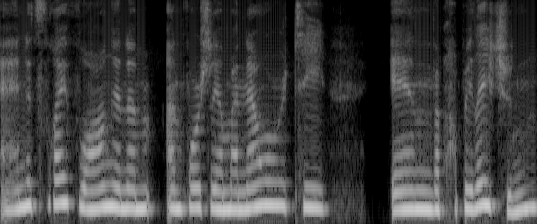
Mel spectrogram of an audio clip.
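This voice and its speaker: Quiet and fairly quick, a woman speaks at a high pitch in a dark, mellow tone with monotone, flat intonation and a dry, close sound with no echo. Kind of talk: educational talk to camera.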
